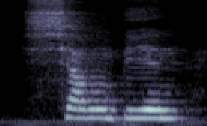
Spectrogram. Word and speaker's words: 香槟: We don't say 香槟, but 香槟, it's flat throughout.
